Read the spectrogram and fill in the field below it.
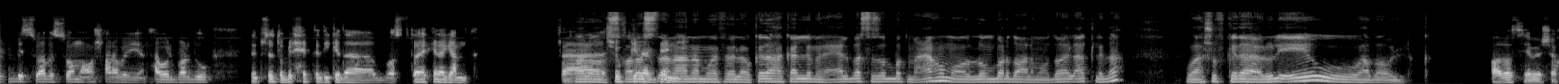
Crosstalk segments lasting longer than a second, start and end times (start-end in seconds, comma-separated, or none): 5.7-7.0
